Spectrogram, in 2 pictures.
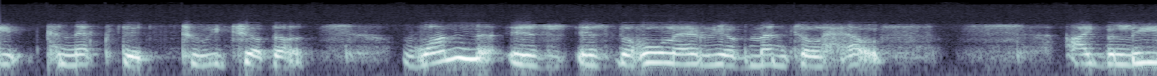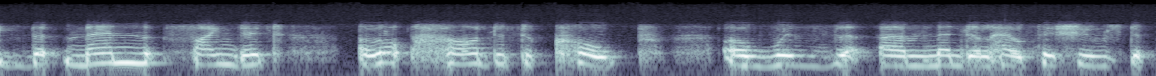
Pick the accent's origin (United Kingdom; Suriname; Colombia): United Kingdom; South Wales; first language Welsh; English is a second language; also born or lived in Blaenau Ffestiniog, North Wales; I'm a Welshman. I was born in North Wales in a little village called Dolrhedyn, just outside the town of Blenheithfestiniog. And brought up in a Welsh-speaking family, couldn't speak English until I was gone seven, when the family moved from North Wales down to South Wales.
